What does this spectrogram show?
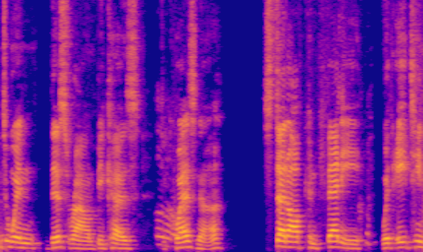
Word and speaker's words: Duquesne: Yeah, to Duquesne. I don't even know how we got on the fact that I think it's Duquesne. It's Duquesne.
